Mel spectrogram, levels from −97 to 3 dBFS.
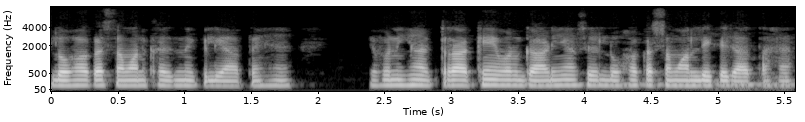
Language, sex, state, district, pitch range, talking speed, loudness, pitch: Hindi, male, Jharkhand, Jamtara, 135-145 Hz, 205 wpm, -22 LUFS, 140 Hz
